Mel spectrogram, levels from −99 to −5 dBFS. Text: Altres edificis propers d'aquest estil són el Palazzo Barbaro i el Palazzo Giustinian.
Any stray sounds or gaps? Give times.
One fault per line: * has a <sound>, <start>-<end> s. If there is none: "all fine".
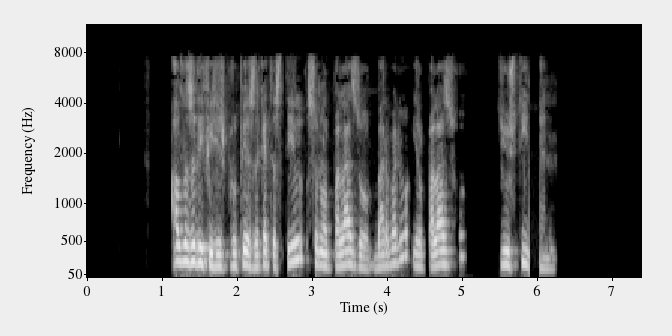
* has a dropout, 5.9-6.0 s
